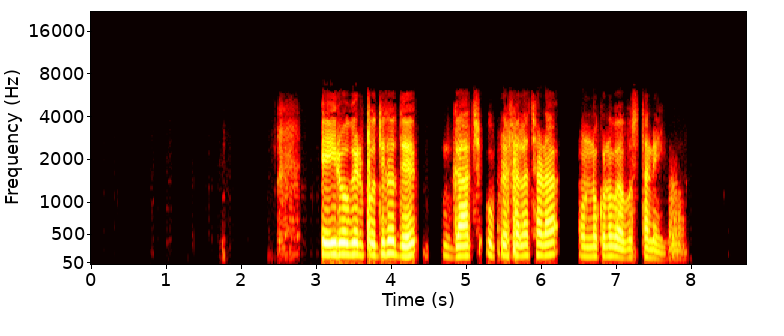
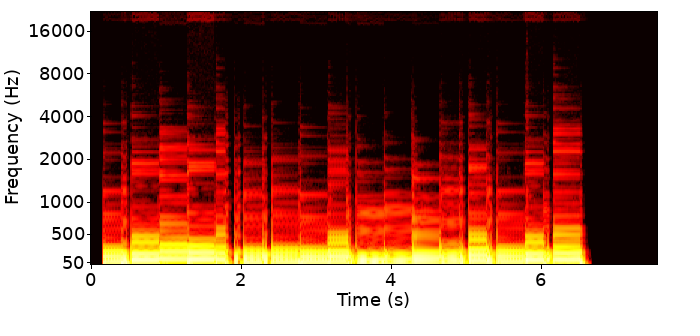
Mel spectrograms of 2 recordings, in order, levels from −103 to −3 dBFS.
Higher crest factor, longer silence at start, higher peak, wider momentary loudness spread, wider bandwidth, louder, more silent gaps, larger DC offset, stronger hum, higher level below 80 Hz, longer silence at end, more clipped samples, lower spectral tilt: about the same, 16 dB vs 12 dB; first, 2.5 s vs 0.15 s; about the same, -2 dBFS vs -2 dBFS; first, 14 LU vs 4 LU; first, 5.4 kHz vs 1.9 kHz; about the same, -16 LUFS vs -16 LUFS; first, 2.87-2.92 s, 4.35-4.40 s, 4.49-4.65 s, 6.23-6.47 s vs none; neither; neither; second, -60 dBFS vs -20 dBFS; about the same, 0.9 s vs 1 s; neither; second, -9 dB/octave vs -14.5 dB/octave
